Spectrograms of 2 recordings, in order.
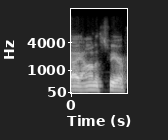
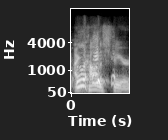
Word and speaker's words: ionosphere: So the signal could have been bouncing around the ionosphere for hours, days, weeks, months. But he absolutely mispronounces ionosphere. Yeah, ionosphere. How do you mispronounce ionosphere? Iconosphere. Ionosphere.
